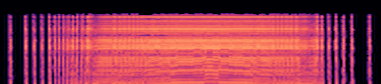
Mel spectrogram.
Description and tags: Creaky door opening slowly.
Click here to animate this sound!
wooden, Door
